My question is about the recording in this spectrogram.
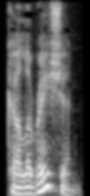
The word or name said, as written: coloration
